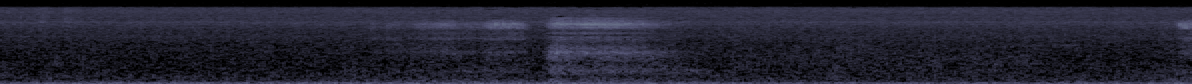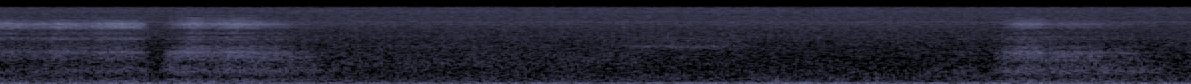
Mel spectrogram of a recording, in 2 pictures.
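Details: Coco the beagle sound asleep on a cold morning indoors, soft hissing breaths coming in pairs every few seconds over a steady low hum.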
